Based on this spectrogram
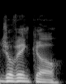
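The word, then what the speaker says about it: Giovinco: So I should say Jovinko, okay? I'll say Jovinko from now on.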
